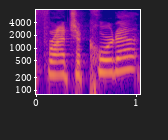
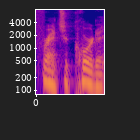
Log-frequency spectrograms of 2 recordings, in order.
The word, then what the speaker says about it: Franciacorta: In Italian, when you see the letter C followed by an I or an E, the C is pronounced ch, like the word check, not S as it is in English.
